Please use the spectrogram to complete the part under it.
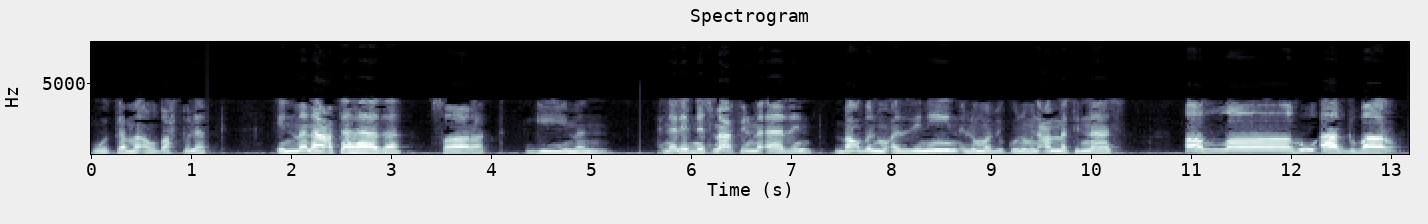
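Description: A man with an Egyptian accent teaching Quran recitation in a radio lesson, slowly demonstrating each example. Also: fairly high pitch. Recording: tinny phone-like radio line.

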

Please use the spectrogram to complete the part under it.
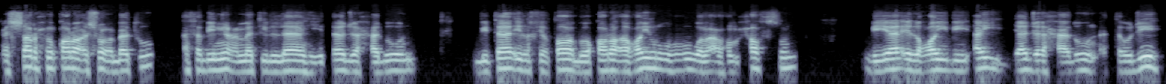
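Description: A man teaching Quran recitation variants in a measured lecture, citing verses and clearing his throat now and then. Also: medium pitch, fairly even intonation, no echo, dull audio. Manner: measured explanatory delivery with chanted verse quotes.

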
